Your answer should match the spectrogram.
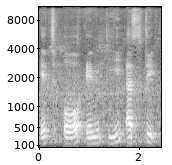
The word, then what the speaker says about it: honest: H අකුර මුලින් තිබ්බා කියලා අපි H අකුර pronounce කරන්නේ sound කරන්නේ නැහැ. එතකොට එයා පටන් ගන්නෙ sound එක O.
